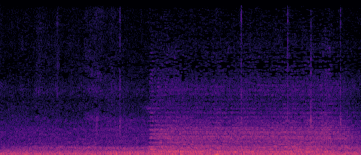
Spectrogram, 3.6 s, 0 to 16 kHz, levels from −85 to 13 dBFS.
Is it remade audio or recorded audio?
recorded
